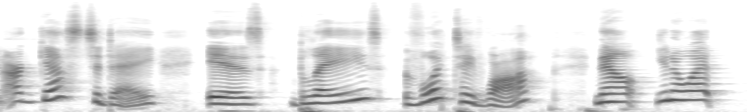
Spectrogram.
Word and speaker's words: Wojtyla: It's a Polish name and I think I just didn't do a great job of saying it correctly, but it is the same last name as the Pope. His name is Carol Vaywa.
